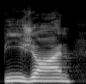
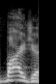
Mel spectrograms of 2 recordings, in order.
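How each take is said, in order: First: It starts with 'bee' and ends like 'John'. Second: It starts with 'bye' and ends like 'Jan'. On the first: The speaker calls it wrong. "He mispronounces it by calling it Bijan" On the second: The speaker calls it right. "That's the proper way to pronounce it"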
